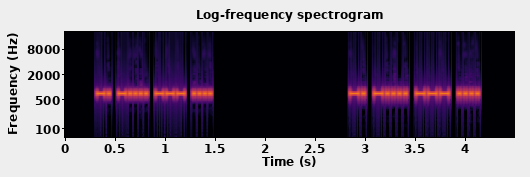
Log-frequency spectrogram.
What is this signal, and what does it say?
Morse code, heard as a keyed tone, about 36 wpm, 700 Hz. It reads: N6OH N6OH
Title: Speed Racing - USA 1x2 Call Signs 30wpm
